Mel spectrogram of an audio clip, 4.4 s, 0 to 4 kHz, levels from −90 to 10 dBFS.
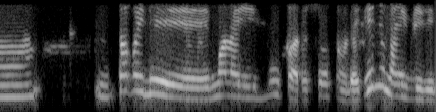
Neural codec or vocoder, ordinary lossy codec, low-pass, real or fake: none; none; 3.6 kHz; real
